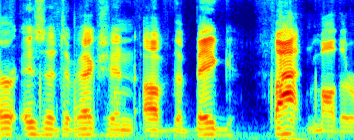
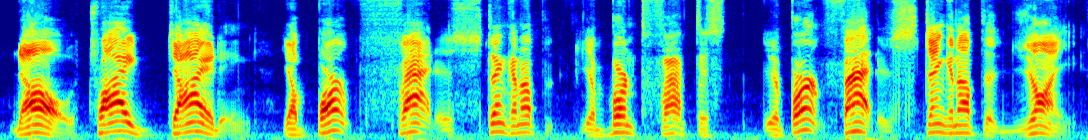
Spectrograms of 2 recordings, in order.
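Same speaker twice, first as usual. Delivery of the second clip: loud, slow, badly faked German accent; doctor scolding the patient in a poor German accent; 3 semitones higher, 10 dB louder than usual. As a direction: bark it in a failed German accent, louder. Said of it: "I cannot do a German accent at all".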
